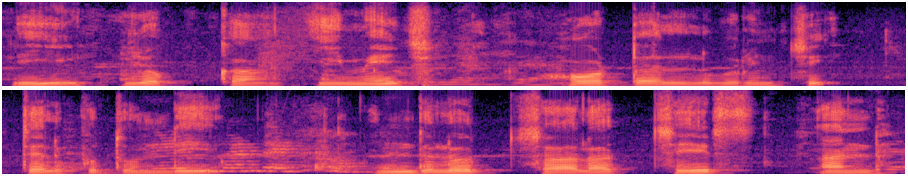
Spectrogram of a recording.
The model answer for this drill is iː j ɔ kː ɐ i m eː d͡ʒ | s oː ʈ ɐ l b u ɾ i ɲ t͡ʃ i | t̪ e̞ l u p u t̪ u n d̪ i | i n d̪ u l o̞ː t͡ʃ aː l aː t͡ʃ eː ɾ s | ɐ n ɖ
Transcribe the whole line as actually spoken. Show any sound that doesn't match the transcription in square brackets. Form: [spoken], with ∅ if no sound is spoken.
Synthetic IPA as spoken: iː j ɔ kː ɐ i m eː d͡ʒ | [h] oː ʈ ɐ l [ɡ] u ɾ i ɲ t͡ʃ i | t̪ e̞ l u p u t̪ u n d̪ i | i n d̪ u l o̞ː t͡ʃ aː l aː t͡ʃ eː ɾ s | ɐ [ɳ] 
